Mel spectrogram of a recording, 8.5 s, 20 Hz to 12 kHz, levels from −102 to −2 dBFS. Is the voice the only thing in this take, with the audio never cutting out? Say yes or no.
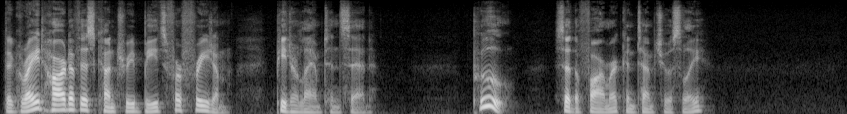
yes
